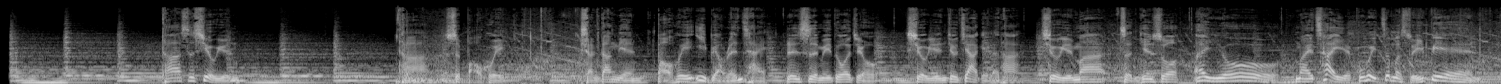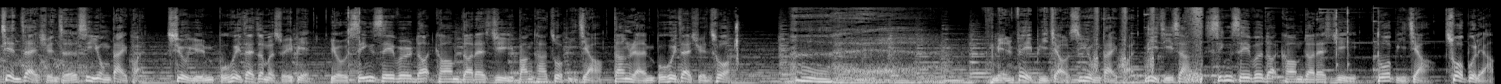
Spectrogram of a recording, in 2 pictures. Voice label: Mandarin, Male; China; Singsaver

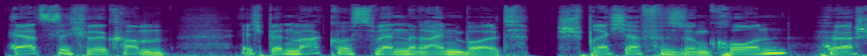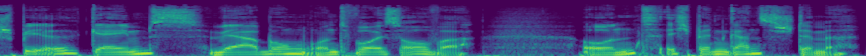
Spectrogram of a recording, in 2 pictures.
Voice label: German Conversational

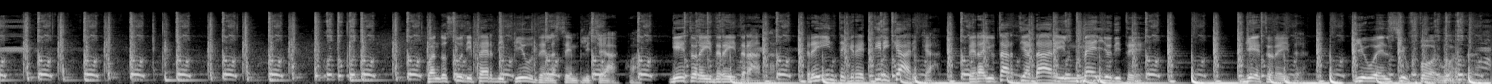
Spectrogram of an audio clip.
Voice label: Italian; Gatorade X AC MILAN

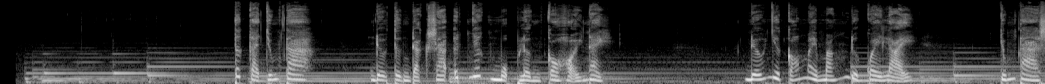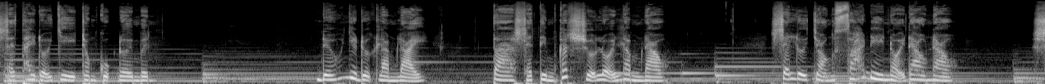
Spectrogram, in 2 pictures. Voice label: South Southern Female Female, Vietnamese

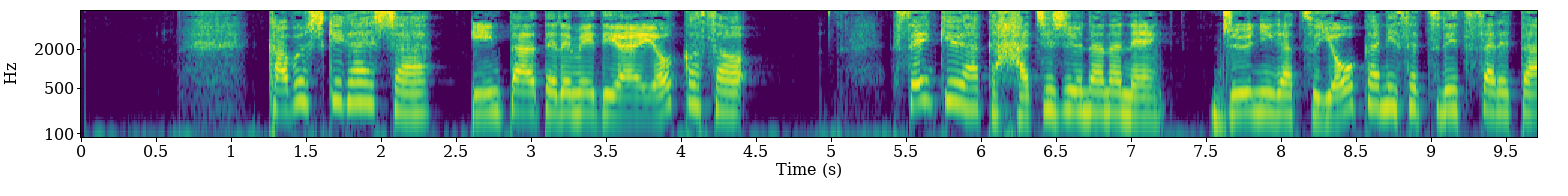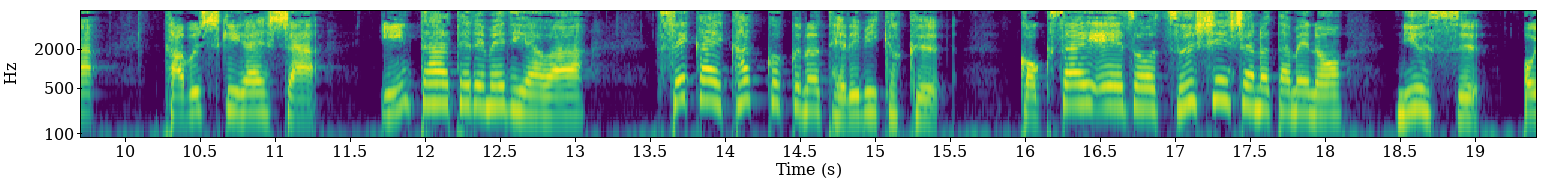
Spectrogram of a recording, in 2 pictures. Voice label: Japanese Female Corporate

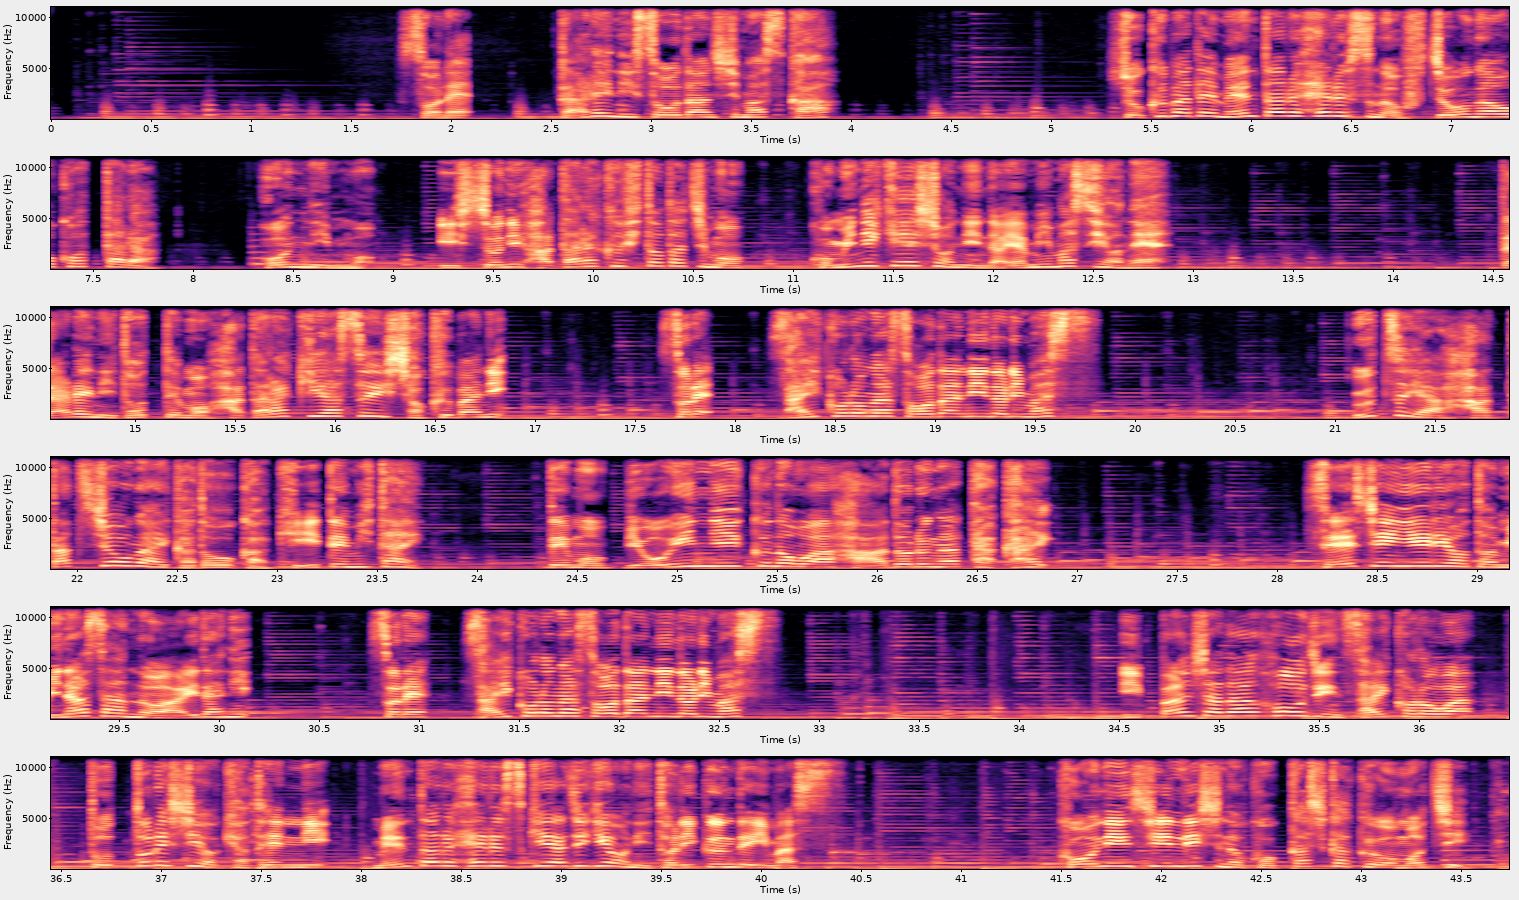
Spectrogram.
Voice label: Japanese Female; Psychoro

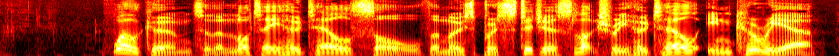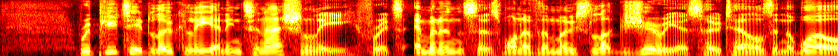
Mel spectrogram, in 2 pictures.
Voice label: UK English; Lotte Hotel Seoul

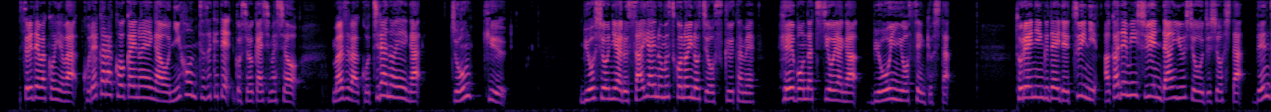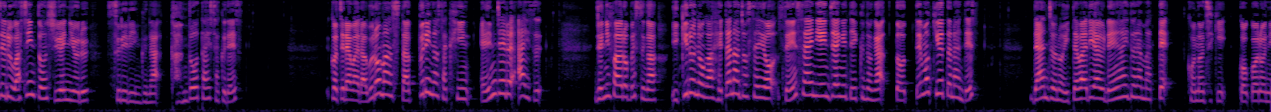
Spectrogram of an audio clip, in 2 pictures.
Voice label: Japanese, Japanese Female

